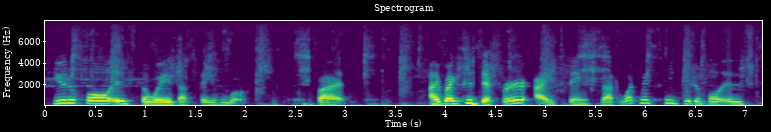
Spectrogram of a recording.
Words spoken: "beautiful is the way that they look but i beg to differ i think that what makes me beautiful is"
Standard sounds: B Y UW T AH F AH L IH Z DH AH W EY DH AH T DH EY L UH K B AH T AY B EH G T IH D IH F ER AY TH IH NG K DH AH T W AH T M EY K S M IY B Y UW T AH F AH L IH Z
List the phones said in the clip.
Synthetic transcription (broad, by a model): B Y UW T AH F L IH Z DH AH W EY DH AH T DH EY L UH K B AH T AY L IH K T IH D IH F ER AY TH IH NG K DH AH T W AH T M EY K S M IY B Y UW T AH F L IH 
